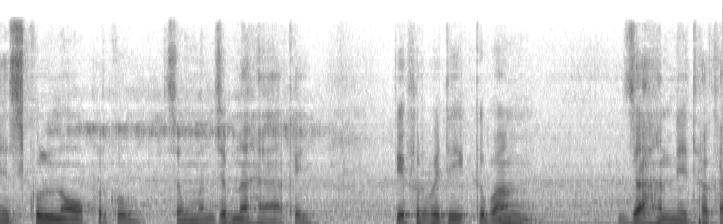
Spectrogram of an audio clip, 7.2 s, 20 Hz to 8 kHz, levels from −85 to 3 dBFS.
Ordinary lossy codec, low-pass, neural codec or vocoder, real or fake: MP3, 64 kbps; 7.2 kHz; codec, 24 kHz, 3.1 kbps, DualCodec; fake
